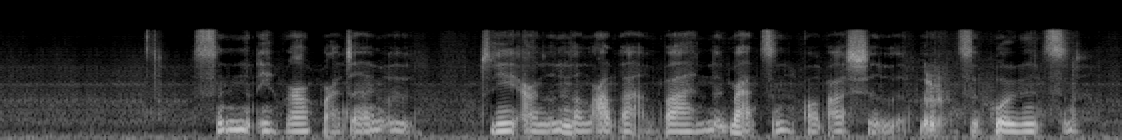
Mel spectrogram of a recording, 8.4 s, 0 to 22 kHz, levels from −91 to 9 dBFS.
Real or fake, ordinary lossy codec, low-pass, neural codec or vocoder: fake; none; 9.9 kHz; autoencoder, 22.05 kHz, a latent of 192 numbers a frame, VITS, trained on many speakers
